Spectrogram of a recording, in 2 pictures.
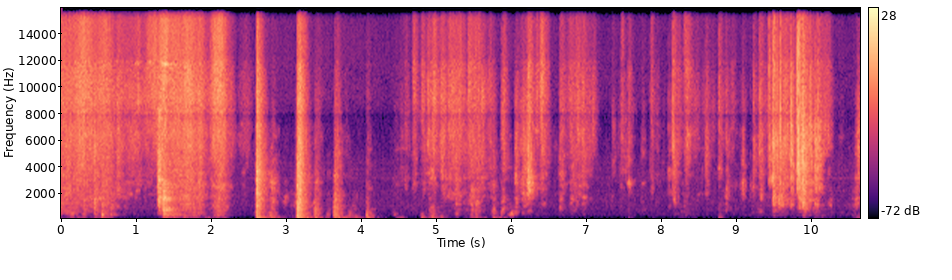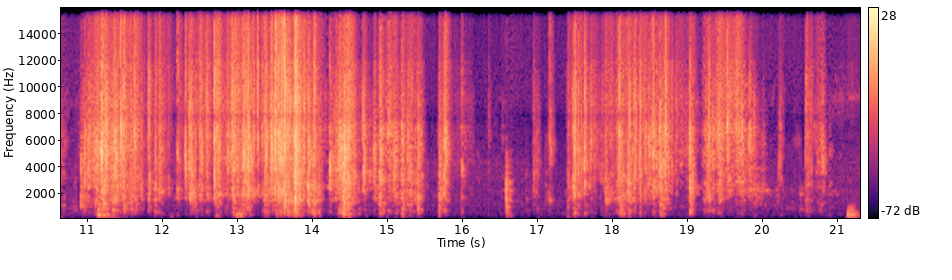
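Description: Irregular rustling and handling noises, as of hackle necks in their packets being rummaged through, in bursts with a couple of light thuds about three seconds in.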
